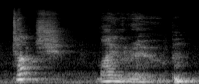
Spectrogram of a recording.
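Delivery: slow, low solemn command; grave order from the spirit; solemn ghost. Acted.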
